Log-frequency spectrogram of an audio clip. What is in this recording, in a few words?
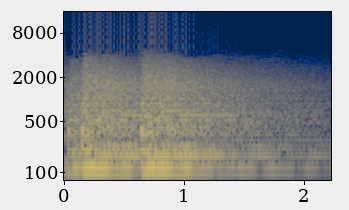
Tymp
